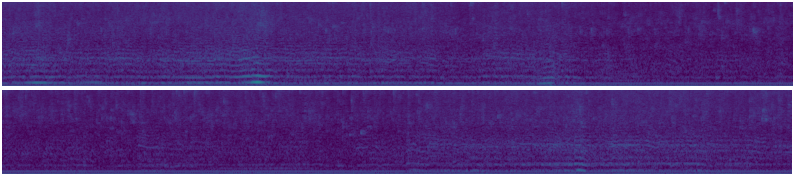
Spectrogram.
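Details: Outdoor bee buzzing recorded with a stereo x/y microphone: soft fluctuating drones weave over a persistent low hum, broken by a few brief knocks and bumps.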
